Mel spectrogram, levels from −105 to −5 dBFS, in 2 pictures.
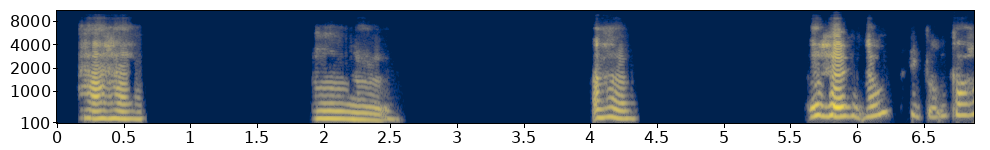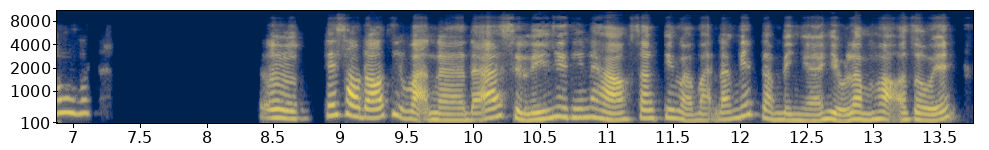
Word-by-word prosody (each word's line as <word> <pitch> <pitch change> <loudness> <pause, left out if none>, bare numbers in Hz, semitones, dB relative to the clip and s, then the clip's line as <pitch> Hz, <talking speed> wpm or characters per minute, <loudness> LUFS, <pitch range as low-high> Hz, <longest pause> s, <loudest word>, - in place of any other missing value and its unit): À 225 -2 +1
hà. 215 -1 +1 1.4
Ừ. 210 -4 -3 1.5
Ờ. 245 -3 -2 1.3
Ừ 285 - +2
hừ, 280 - +10 0.2
đúng, 310 +7 -1 0.2
thì 320 - -11
cũng 300 - -10
có 320 -1 -2
luôn. 380 -1 0 1.3
Ừ, 235 -3 +1 0.2
thế 305 - +2
sau 315 -4 +5
đó 245 +1 +5
thì 330 - -1
bạn, 195 -3 +2
à, 175 0 -1
đã 235 +9 +3
xử 235 -7 -1
lý 195 +4 +2
như 270 0 0
thế 250 0 -2
nào? 200 -7 +3
Sau 230 +2 0
khi 240 - -1
mà 195 -6 -3
bạn 180 +1 -6
đã 195 +1 -1
biết 300 +8 -2
là 225 -4 -2
mình, 175 -2 -4
à, 165 - -3
hiểu 195 -6 +1
lầm 200 0 +1
họ 195 -2 +1
rồi 180 -3 0
ấy. 240 +7 0
220 Hz, 165 wpm, -24 LUFS, 190-260 Hz, 1.5 s, hừ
